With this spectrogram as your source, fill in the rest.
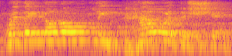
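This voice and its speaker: A woman's voice: sits high, fairly even intonation, normal speed, recorded from a distance, dull audio. A woman speaking as an upbeat cruise director, rallying a crowd from the stage with emphatic live introductions. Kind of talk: live stage announcing, introducing officers to an audience. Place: on stage in a cruise ship venue. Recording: echoey PA in a large hall, music and crowd. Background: music and audience noise.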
